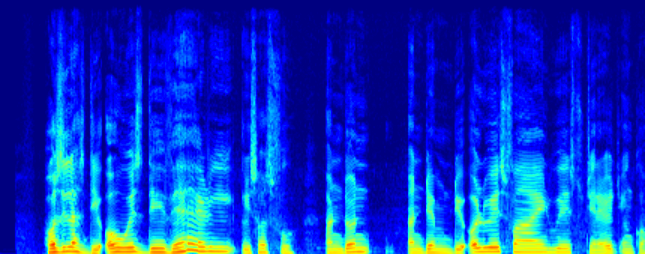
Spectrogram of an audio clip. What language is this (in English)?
Nigerian Pidgin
